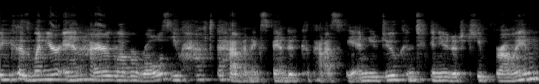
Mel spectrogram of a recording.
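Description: Audible room echo surrounds a woman speaking at medium pitch and a fairly quick pace. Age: 30s. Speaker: sales leader. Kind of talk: interview.

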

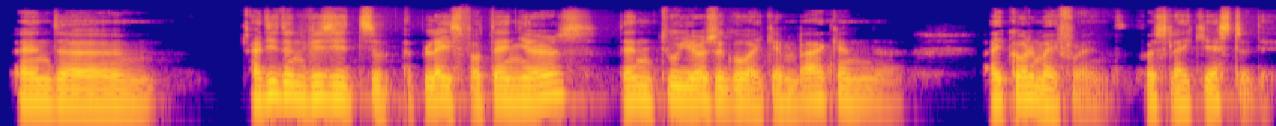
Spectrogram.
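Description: In a French accent, a man speaks at a moderate pace and medium pitch with monotone, flat intonation. His loudness swings widely. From eastern France, near German border. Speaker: magazine director and photographer. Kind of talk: interview. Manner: halting.

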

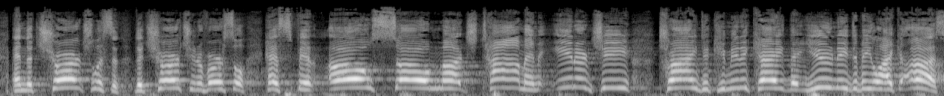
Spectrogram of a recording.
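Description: Over noticeable background noise, a man with an extremely high pitch speaks at a fairly slow pace. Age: 40s. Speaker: pastor. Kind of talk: sermon. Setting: church.

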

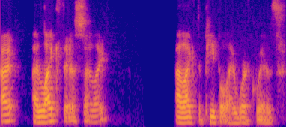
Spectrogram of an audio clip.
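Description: Here a man speaks at a moderate pace. He has an American accent. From US Northeast, southern Massachusetts near Boston. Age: 50s. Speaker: sneaker designer. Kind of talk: casual interview chat.

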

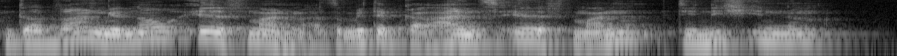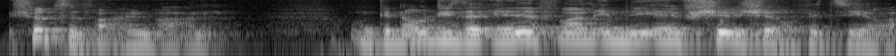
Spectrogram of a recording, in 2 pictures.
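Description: This man's voice sits fairly high, with lively intonation and some vocal fry. He talks at a moderate pace, and the room echo is audible. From Krefeld-Oppum, Lower Rhine, Germany. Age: 70s. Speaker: retired welder and rifle club officer. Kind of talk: casual interview.

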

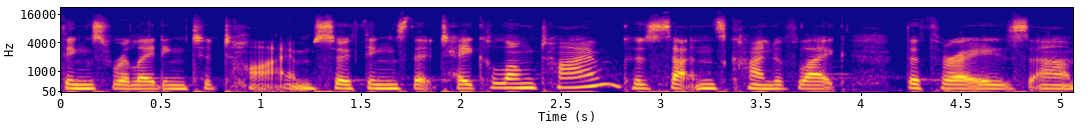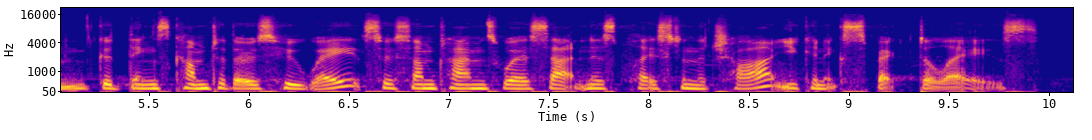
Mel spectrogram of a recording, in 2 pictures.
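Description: In a very clean recording with a silent background, a woman with an unremarkable speaking voice speaks at a medium pitch and a fairly quick pace. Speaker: astrologer. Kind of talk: explanatory teaching.

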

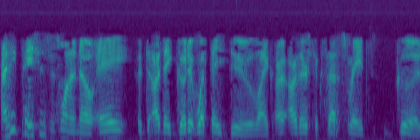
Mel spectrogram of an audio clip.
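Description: Fairly quick speech from a man with a fairly high pitch and ordinary pitch variation. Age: 40s. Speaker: fertility doctor and professor. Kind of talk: interview.

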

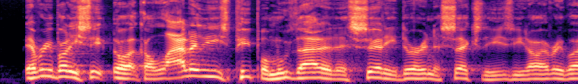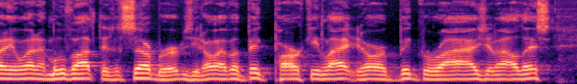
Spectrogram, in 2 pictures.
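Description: A fairly high-pitched male voice at a very fast pace with ordinary pitch variation, on a very clean recording with a silent background. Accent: Wisconsin. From Milwaukee, Wisconsin (South Side). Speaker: local street celebrity, construction worker. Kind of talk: interview.

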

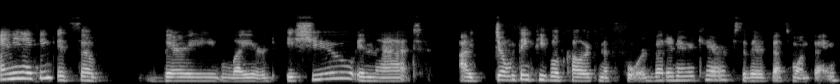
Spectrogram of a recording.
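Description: A plain, everyday voice at a moderate pace, with lively intonation and very even loudness. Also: woman, fairly low pitch for a woman. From New York City, the Bronx. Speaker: veterinary oncologist. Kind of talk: casual interview chat.

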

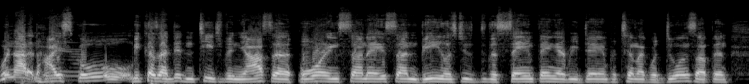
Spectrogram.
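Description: A man with an American accent speaks at a fairly quick pace in a medium pitch, with ordinary pitch variation and noticeable background noise. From Baltimore, Maryland, US. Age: middle-aged. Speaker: yoga teacher and activist. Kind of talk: interview.

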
